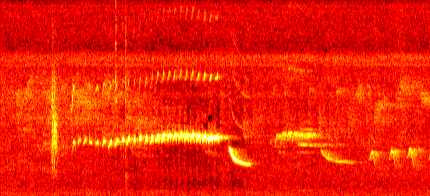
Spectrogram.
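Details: Tailorbird sirtu teras lure call for trapping or stimulating reluctant singers: a rapid pulsed trill building in loudness over about a second, ending in a sharp downslurred note, then softer falling whistles and short chips.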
